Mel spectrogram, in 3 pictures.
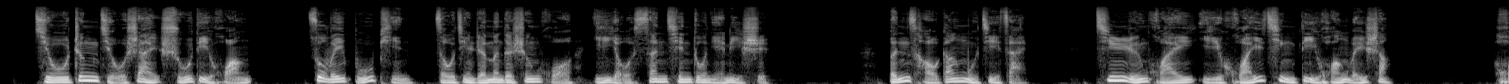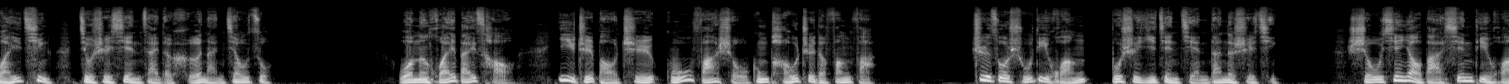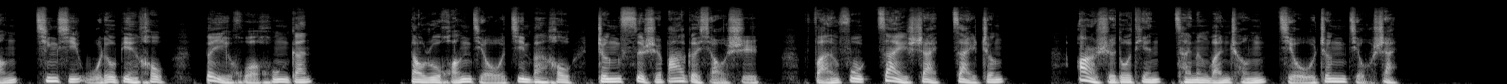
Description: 男14-纪录片《九蒸九晒熟地黄》-舌尖讲述感模仿李立宏
男14-透亮故事感 沉稳大气
男14-纪录片《九蒸九晒熟地黄》-舌尖讲述感模仿李立宏.mp3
